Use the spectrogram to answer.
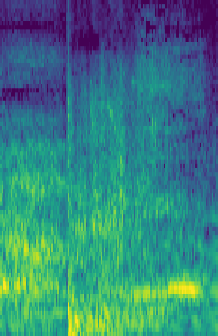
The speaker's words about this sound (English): What's this? Nick the Rat has blown a tire.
